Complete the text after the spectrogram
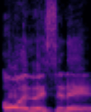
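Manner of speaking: high, loud Cockney voice. Speaker voicing some random guy: cockney accent. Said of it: "some random Cockney guy, because that's the accent I can do".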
